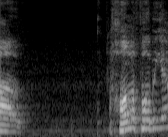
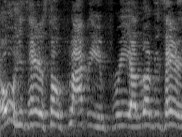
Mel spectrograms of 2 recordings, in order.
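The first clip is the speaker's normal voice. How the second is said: put-on higher, gushing voice for the friendly older lady; imitating the sweet lady; 9 semitones higher than usual. Older lady complimenting Hussein's hair, mimicked in a higher gushing voice. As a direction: play the lady gushing over the hair, pitched up. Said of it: "She said".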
